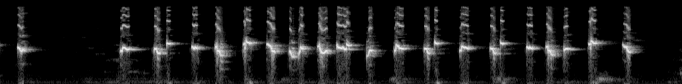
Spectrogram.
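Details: Sooty-headed bulbul in long rapid 'ropel panjang' song, used as a lure to make other bulbuls answer; a short note, a pause, then a quick run of about twenty bubbly whistled notes that rise and fall.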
